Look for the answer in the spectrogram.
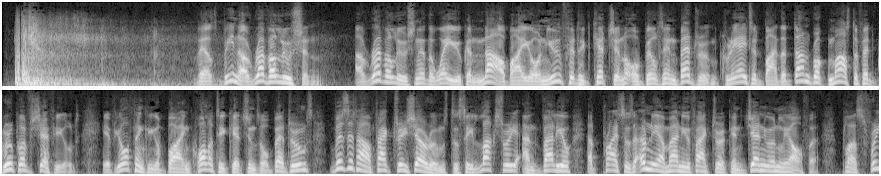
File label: Radio Advert; Radio Hallam; Dunbrook Masterfit Revolution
